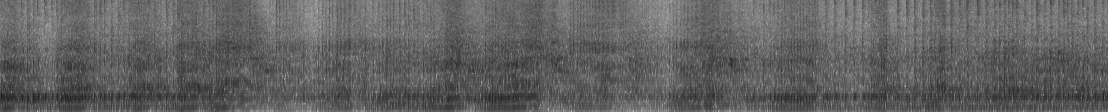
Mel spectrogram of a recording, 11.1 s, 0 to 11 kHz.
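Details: 2000 Cobra 50cc two-stroke mini dirt bike after carb cleaning, top-end repair and new throttle cable, started outdoors before a test ride: crisp buzz picking up cleanly on each throttle blip and dropping back to steady idle; healthy.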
